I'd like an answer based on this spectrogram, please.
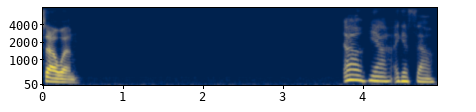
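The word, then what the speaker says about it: Samhain: it is yes and that would be pronounced saan oh yeah I guess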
